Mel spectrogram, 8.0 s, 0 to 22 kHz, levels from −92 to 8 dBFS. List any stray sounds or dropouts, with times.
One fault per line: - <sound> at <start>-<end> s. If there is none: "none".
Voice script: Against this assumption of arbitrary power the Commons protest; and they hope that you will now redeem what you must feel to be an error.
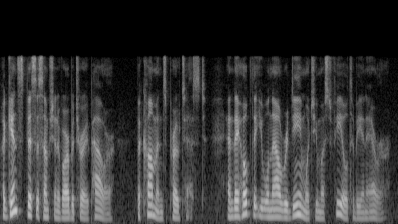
none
